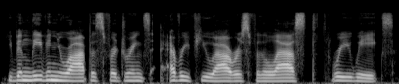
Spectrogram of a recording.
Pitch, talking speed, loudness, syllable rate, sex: 165 Hz, 225 wpm, -19 LUFS, 5.4 syllables/s, female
